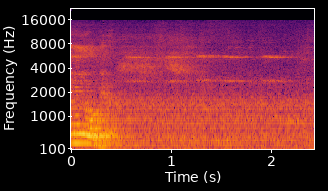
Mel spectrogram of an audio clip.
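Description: A man's voice holds a drawn-out syllable that falls in pitch and trails off about half a second in, followed by a pause filled with steady room noise and a faint, steady high-pitched whine.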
